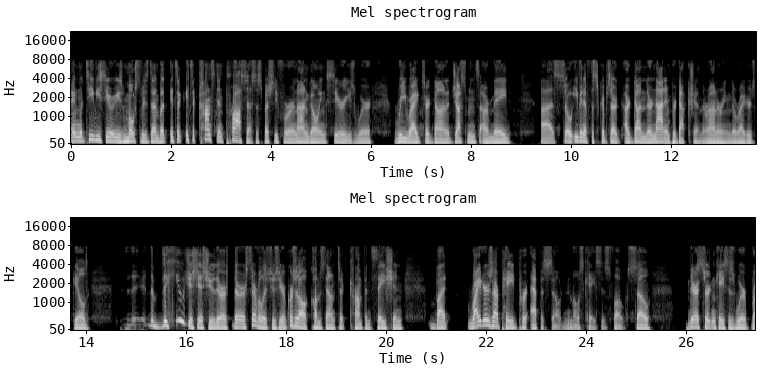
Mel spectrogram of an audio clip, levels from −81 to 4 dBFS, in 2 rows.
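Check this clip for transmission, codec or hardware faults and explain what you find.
Nothing stood out on listening to this speech clip.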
